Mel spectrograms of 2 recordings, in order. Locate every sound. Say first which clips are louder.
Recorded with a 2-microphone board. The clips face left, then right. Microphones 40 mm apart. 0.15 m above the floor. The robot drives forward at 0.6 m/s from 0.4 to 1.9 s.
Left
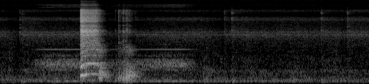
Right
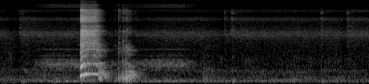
0.8 s a drill: right 2 dB; 30° right (ahead or behind), 1.1 m; by 1.4 s 25° right (ahead or behind), 1.1 m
